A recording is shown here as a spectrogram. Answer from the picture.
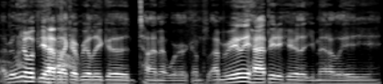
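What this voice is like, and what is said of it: Exaggerated vocal fry. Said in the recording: “vocal fry ... Should we do a little vocal fry?”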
